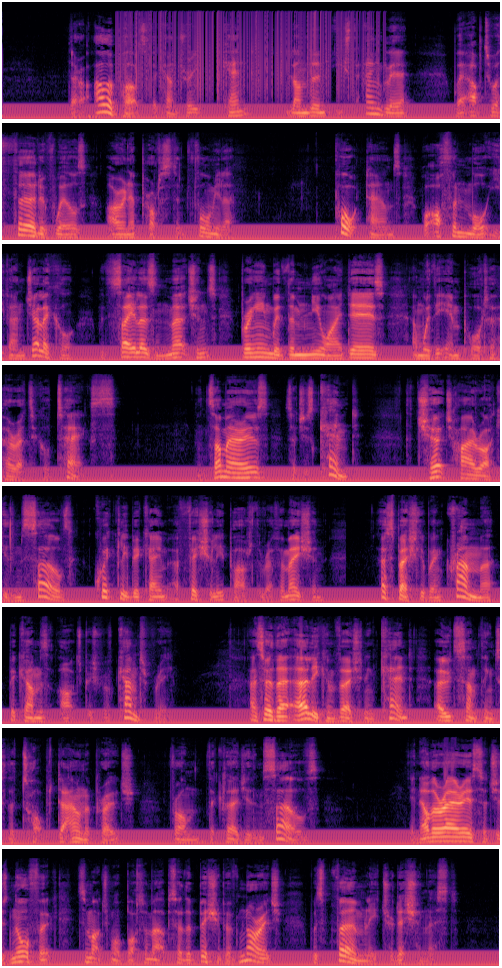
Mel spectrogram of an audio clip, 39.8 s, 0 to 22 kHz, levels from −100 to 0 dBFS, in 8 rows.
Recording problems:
electrical hum; noticeable; throughout; 60 Hz, 20 dB below the speech
crackling; noticeable; from 1 to 4 s; 15 dB below the speech

